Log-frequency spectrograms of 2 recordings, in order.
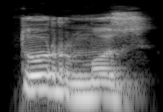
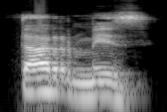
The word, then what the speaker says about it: ترمذ: سب سے پہلا قول ہے ترمز، تا اور میم کے پیش کے ساتھ، اور نمبر 2 ترمز، تا کے فتح یعنی زبر کے ساتھ اور میم کے زیر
